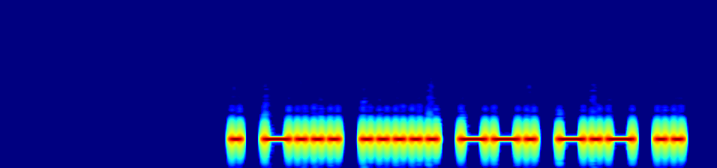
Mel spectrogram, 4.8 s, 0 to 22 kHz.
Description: Morse code, heard as a keyed tone, about 22 wpm, 700 Hz. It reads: EB5GKI
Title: DXCC-100 Call Signs - 6 Characters - Repeated 2x - 22wpm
